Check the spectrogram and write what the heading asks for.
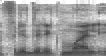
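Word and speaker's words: Frédéric Malle: Ну, в общем, у нас сегодня герои Кира, это пиар-директор, пиар-менеджер брендов, э, Джо Малон, э, Фредерик Маль или Лабо. – Да, все я при... все правильно сказал? – Да, все верно. – Мы долго переживали, что я не выговорю Фредерик Маль и Джо Малон.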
